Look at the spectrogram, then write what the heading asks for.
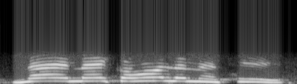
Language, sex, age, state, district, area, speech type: Maithili, female, 30-45, Bihar, Supaul, rural, conversation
